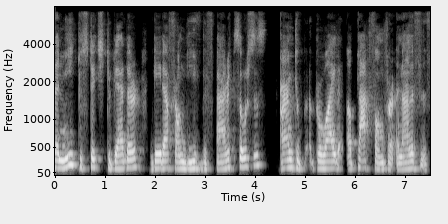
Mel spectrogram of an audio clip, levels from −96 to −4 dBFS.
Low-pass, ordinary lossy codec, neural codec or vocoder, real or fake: 7.2 kHz; MP3, 64 kbps; codec, 44.1 kHz, 3.4 kbps, Pupu-Codec; fake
